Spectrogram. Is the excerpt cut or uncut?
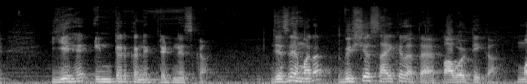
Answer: cut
